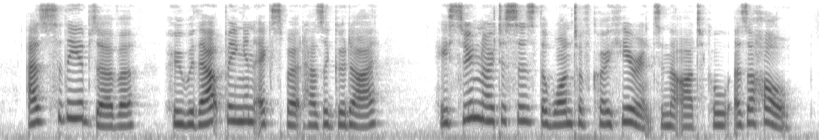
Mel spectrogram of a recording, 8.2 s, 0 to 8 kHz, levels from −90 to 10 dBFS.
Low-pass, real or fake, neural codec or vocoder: 7.2 kHz; real; none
